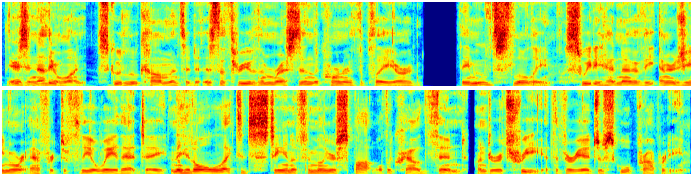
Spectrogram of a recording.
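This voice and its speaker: A man's voice: medium pitch, fast. A man reading scripted story narration as an audiobook narrator.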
